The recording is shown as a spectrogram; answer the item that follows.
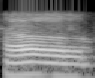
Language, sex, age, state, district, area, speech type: Marathi, male, 45-60, Maharashtra, Nagpur, urban, conversation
